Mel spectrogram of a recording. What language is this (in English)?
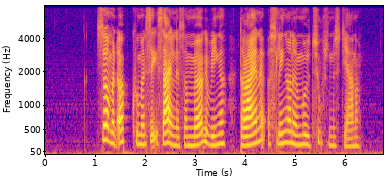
Danish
